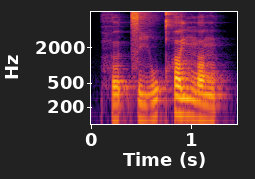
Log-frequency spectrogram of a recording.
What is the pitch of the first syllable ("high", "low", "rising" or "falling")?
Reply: rising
